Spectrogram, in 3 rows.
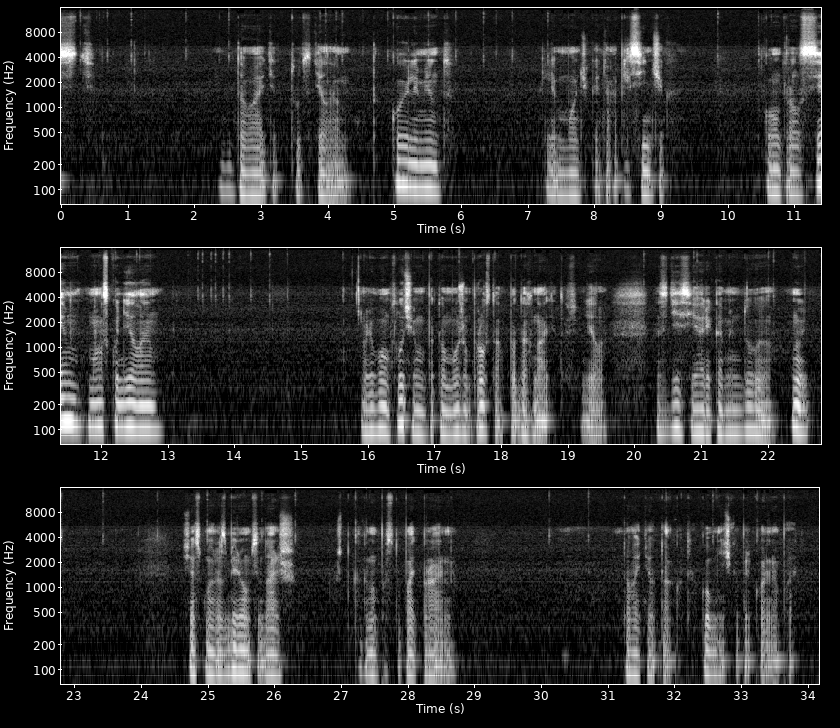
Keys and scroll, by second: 4.2 ctrl+space, 11.7 ctrl+7, 21.4 ctrl+space.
